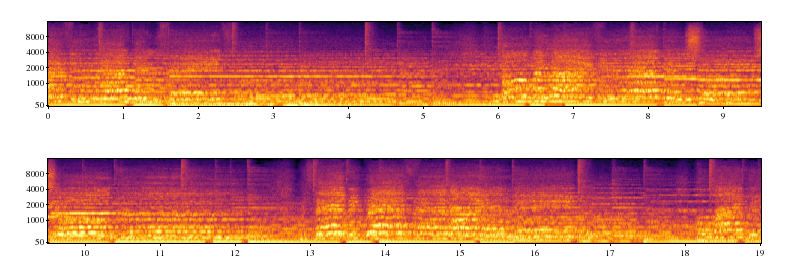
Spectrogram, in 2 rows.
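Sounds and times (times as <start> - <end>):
choir singing worship song: 0.0 - 19.0
piano accompaniment: 0.0 - 19.0.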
